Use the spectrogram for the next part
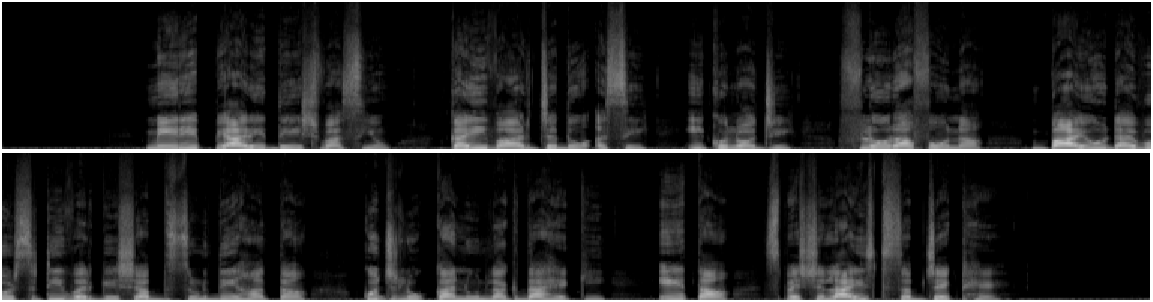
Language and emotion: Punjabi, neutral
